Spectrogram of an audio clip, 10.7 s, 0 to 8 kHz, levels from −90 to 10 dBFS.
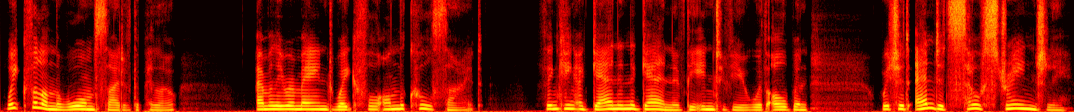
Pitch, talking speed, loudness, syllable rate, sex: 220 Hz, 155 wpm, -19 LUFS, 5.5 syllables/s, female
